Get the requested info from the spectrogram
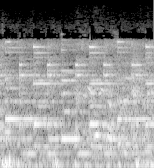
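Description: Station platform chime melody: a short electronic tune of bright, bell-like notes played over the platform loudspeakers, the signal that a train is approaching.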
